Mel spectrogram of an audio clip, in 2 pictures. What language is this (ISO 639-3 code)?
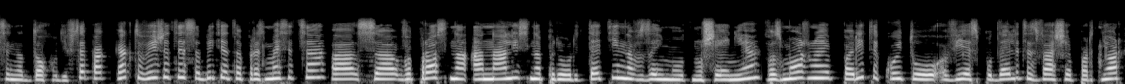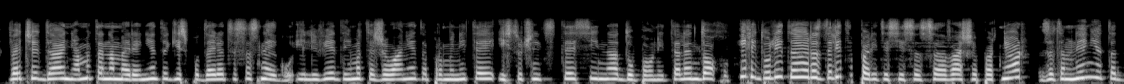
bul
